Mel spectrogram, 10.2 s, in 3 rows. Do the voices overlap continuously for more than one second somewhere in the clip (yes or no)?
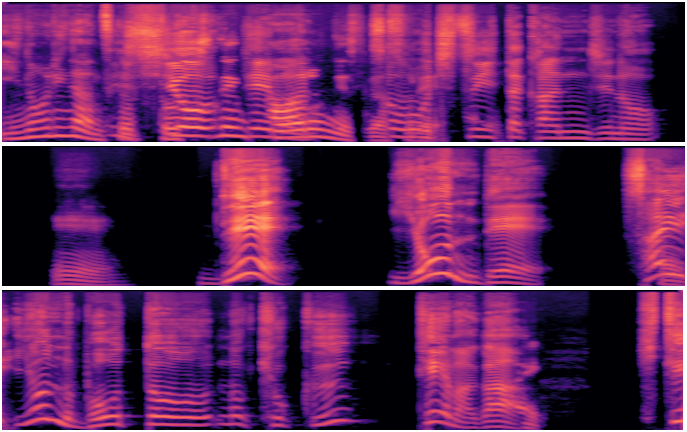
yes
